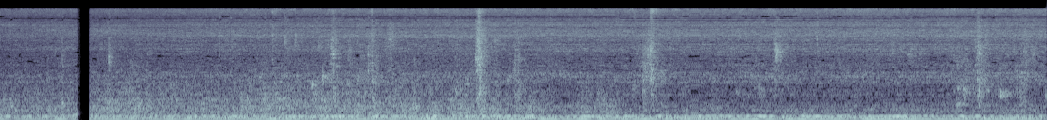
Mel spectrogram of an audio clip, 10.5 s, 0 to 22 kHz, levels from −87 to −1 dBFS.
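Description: Gap at a join of encoded pieces, 0.78 to 0.91 s: two separately encoded pieces were butted together without trimming, so encoder start delay and end padding remain. The sound drops out for about 126 ms with smeared edges, then resumes where it stopped.

Repeated buffer, 6.93 to 7.00 s: fresh audio arrived late, so the device replayed its last 21 ms block, consistent with a 1024-sample buffer, three extra times. This produces a quick stutter with hard joins at each repeat, and nothing is lost from the continuing sound.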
